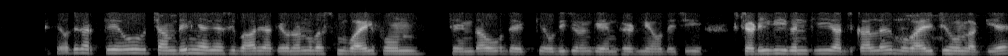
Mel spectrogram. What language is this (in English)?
Punjabi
